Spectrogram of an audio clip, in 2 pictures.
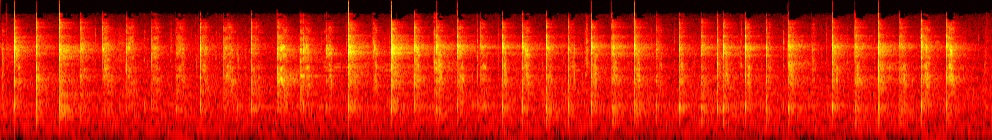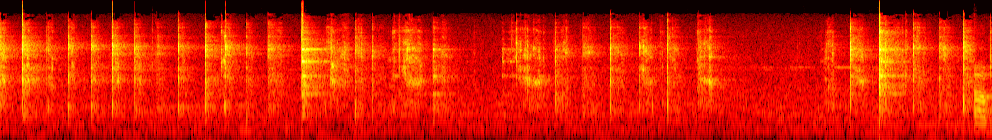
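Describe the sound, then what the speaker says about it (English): A utensil scrapes and clinks rhythmically against a bowl while aloe vera gel and sugar are stirred into a scrub, quick repeated strokes close up, briefly pausing near the end, with no talking. "Now we'll mix all our ingredients together to well combine."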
